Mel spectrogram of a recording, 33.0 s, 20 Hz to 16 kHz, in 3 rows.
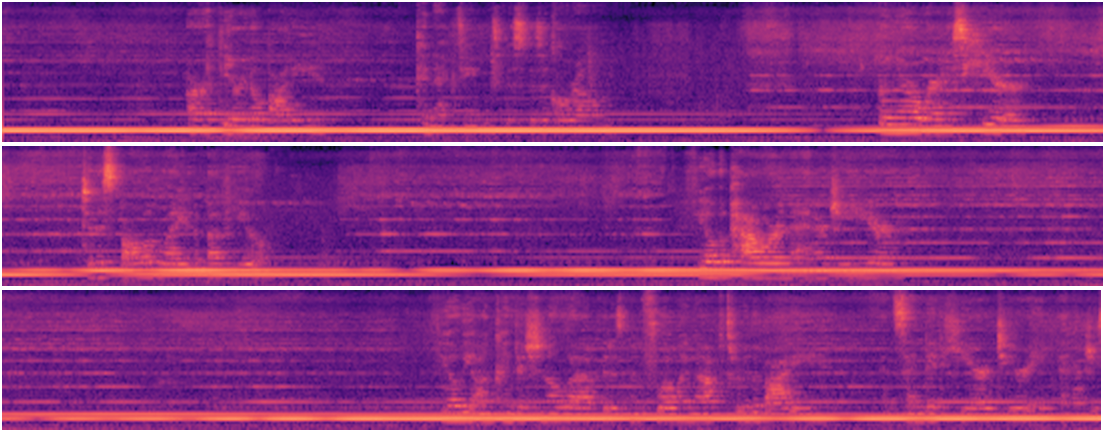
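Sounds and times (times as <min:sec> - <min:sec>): crystal singing bowl humming: 0:00.0 - 0:33.0.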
